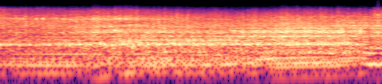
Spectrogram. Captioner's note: engine starting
